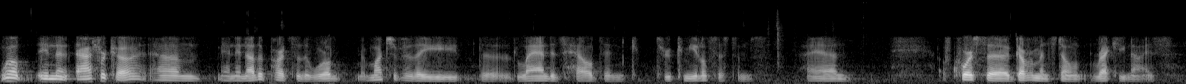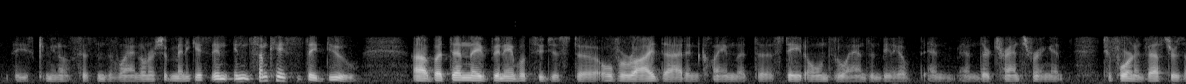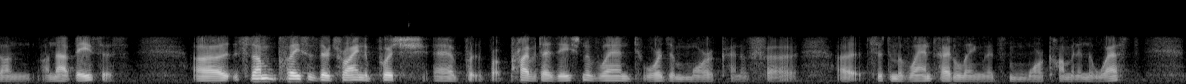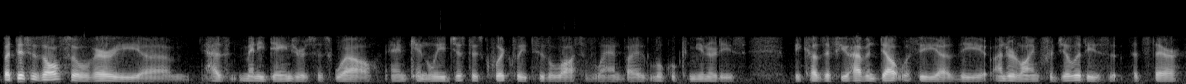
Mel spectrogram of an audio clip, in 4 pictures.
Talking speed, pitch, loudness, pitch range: 185 wpm, 90 Hz, -22 LUFS, 80-100 Hz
